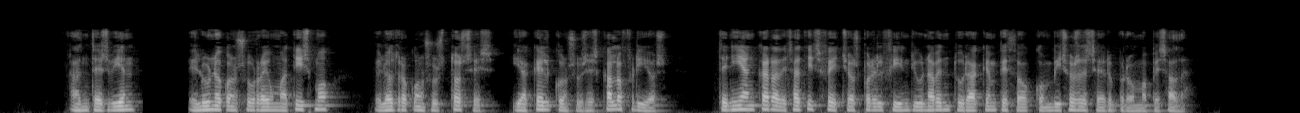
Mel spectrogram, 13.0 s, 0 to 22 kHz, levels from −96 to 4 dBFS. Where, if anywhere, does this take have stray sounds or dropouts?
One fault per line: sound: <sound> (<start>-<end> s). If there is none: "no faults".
no faults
